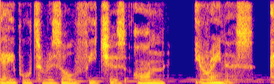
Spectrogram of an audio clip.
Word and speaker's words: Uranus: Some astronomers advocate for adopting the classical Greek pronunciation, which places the emphasis on the first syllable, making it sound like unus rather than the more problematic alternative.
